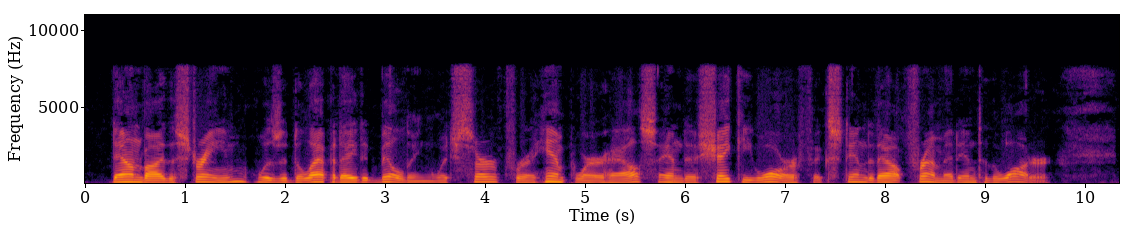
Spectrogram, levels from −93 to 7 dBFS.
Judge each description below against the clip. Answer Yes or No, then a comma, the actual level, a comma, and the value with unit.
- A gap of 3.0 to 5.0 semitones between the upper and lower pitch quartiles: Yes, average, 4.3 semitones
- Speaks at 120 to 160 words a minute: Yes, average, 145 wpm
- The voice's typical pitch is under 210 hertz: Yes, low, 135 Hz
